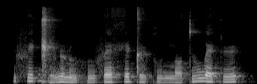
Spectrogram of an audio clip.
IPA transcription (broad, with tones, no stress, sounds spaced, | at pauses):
f e˧˥ ɡ͡ǁ ʏ˩˧ ɳ ʏ˩ ɳ u˩ h u˩ f ɛ˧ h e˧ ʈ ʏ˩ k u˩ n̪ ɔ˩ t̪ u˥ w ɛ˧ k ʏ˧˥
